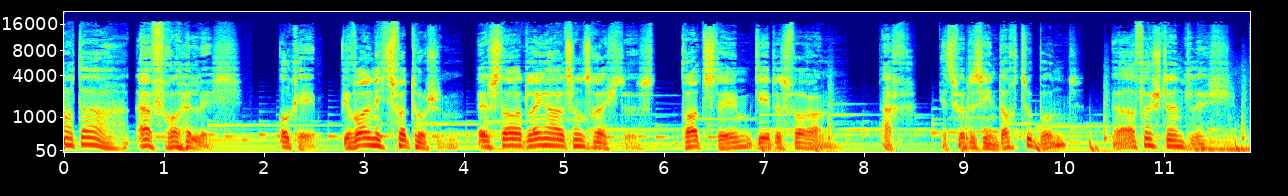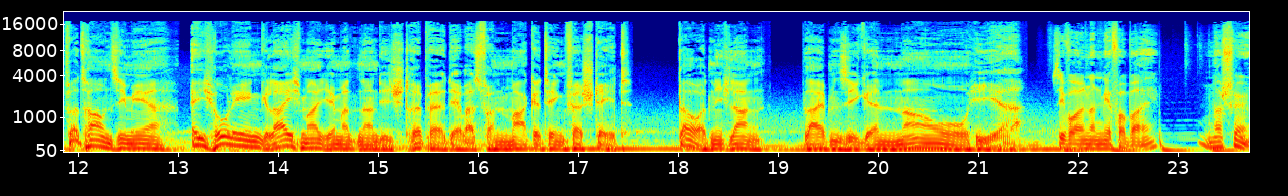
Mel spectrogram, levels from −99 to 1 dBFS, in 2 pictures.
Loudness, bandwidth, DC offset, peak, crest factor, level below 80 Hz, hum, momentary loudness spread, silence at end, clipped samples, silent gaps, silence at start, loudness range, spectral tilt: -14 LUFS; 17.5 kHz; 0.1%; 0 dBFS; 14 dB; -22 dBFS; none; 11 LU; 0 s; under 0.1%; none; 0 s; 4 LU; -5.5 dB/octave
